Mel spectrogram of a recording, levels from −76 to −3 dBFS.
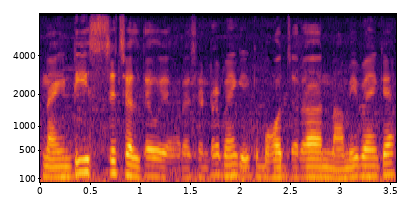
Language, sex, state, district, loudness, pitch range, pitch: Hindi, male, Chhattisgarh, Raipur, -18 LUFS, 120-140 Hz, 125 Hz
